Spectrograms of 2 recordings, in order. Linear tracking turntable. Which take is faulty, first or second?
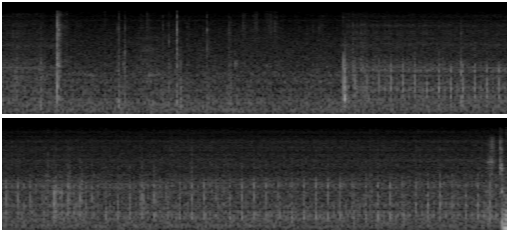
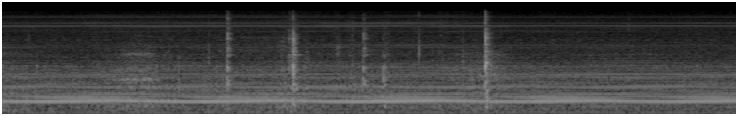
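first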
